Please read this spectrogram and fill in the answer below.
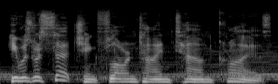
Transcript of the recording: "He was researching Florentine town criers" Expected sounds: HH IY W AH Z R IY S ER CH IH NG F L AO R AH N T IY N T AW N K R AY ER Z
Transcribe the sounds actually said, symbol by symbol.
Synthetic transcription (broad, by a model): HH IY W AH Z R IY S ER CH IH NG F L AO R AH N T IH N T AW N K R AY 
